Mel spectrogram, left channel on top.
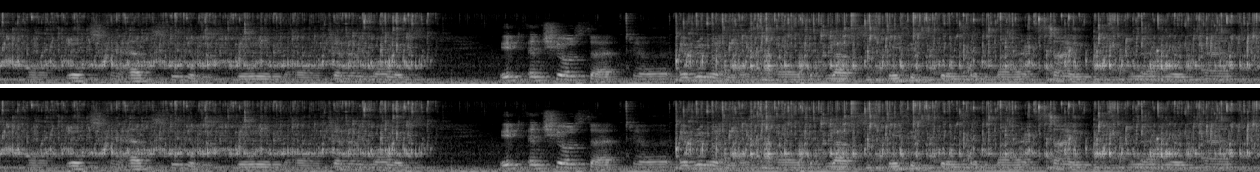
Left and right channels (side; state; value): both; identical; correlation 1.00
